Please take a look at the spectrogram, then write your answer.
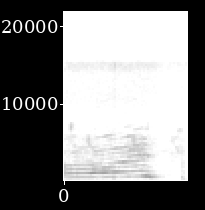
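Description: A cat stepped on lets out one sharp, drawn-out yowl that holds a high pitch and then drops away, close and loud, followed by a faint rustle.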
